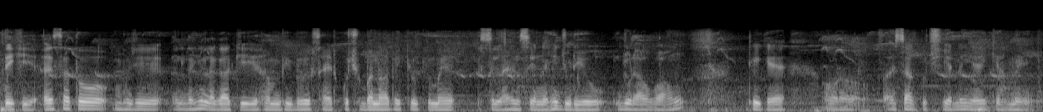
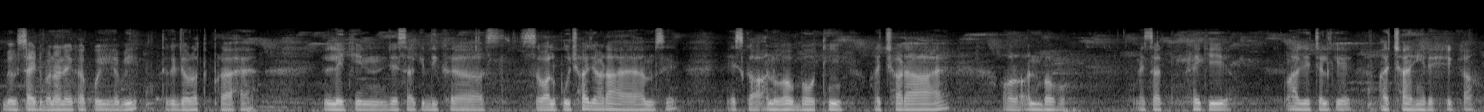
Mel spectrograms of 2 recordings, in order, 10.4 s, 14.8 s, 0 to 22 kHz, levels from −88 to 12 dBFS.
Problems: background sounds at intervals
